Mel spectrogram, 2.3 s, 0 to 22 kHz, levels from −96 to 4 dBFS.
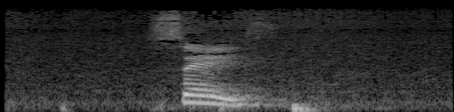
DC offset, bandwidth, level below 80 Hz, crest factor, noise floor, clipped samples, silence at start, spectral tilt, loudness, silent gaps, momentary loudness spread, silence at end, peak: under 0.1%; 16.5 kHz; -48 dBFS; 20 dB; -58 dBFS; under 0.1%; 0.3 s; -5.5 dB/octave; -28 LUFS; none; 20 LU; 0.7 s; -10 dBFS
